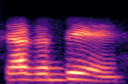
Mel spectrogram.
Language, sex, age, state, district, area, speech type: Bodo, female, 45-60, Assam, Baksa, rural, conversation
